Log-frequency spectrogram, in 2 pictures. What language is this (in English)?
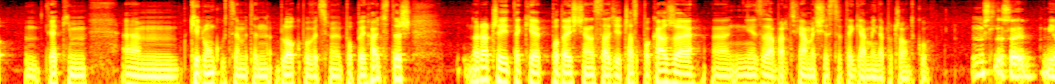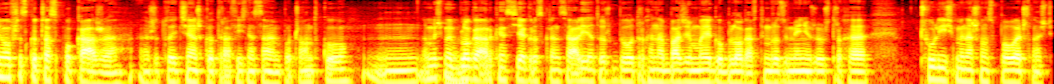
Polish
